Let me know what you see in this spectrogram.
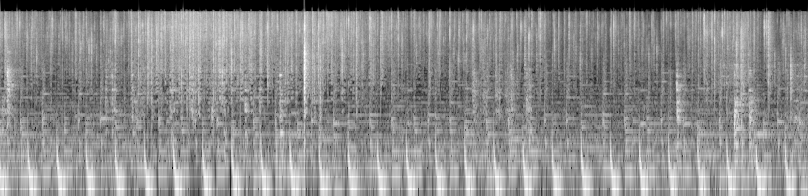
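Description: Mustard seeds, dried red chillies and curry leaves frying in hot oil for a tadka: a steady sizzle full of the seeds' crackling pops, with one sharp pop about six seconds in. The sizzle is strongest a few seconds in and then eases.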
